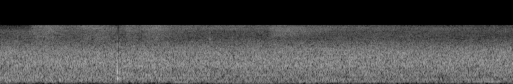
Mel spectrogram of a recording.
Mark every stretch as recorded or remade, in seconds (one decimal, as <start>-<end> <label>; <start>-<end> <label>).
0.0-1.8 remade; 1.8-2.9 recorded; 2.9-5.1 remade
